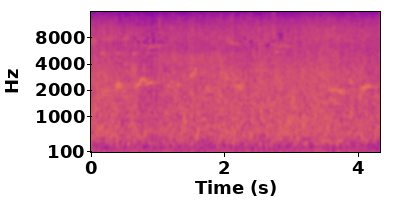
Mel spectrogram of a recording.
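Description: Faint, steady outdoor background hiss with a few faint, short, high chirps scattered through it.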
